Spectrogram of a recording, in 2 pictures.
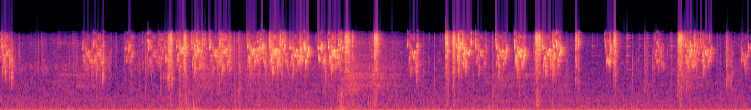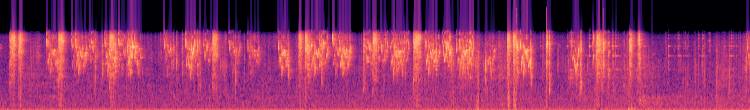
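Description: Pet budgerigars chattering, a rapid warble of high chirps that comes in bouts with short pauses between them.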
